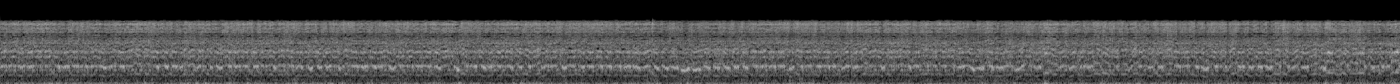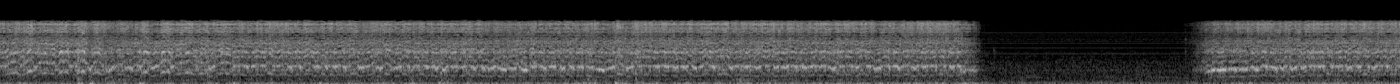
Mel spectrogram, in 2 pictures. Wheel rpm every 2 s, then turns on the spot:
120, 110, 110, 110, 110, 120, 110, 120, 110, 110, 120, 80, 10, 100.
none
